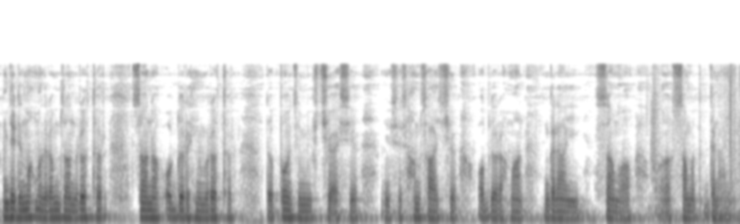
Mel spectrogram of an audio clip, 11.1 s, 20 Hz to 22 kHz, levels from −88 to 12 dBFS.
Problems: background sounds at intervals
